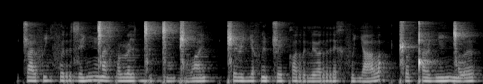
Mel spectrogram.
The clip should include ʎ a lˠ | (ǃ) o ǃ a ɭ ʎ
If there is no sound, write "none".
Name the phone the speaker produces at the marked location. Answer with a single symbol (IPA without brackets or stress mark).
ǁ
